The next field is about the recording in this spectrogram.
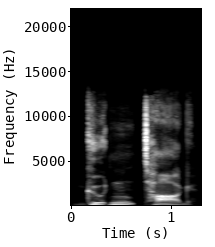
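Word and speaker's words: Guten Tag: Pronounced guten tog.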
